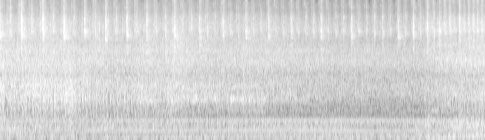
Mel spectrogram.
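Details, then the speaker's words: Honda Accord being leak-down tested, running on only two cylinders. Uneven, chuffing idle with a steady stumble of about three beats a second; dead-cylinder misfire, cause not yet confirmed. "Ross is uh to give you an idea how [ __ ] the last Accord I had was that thing running on two cylinders is faster than the automatic one ever could hope to be"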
